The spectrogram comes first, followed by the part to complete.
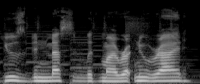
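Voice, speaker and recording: A woman doing a gruff threatening biker. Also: low voice, little pitch movement, normal speed, faint music behind, close to an everyday voice. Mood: menacing. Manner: threatening, slangy street talk. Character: gruff tough-talking biker, a grown man. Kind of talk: amateur video game fan dub.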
